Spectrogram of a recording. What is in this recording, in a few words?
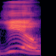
"Yeah What's Up", Yamaha DJX 2B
